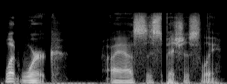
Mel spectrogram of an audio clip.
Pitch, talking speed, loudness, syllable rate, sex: 90 Hz, 130 wpm, -18 LUFS, 5.2 syllables/s, male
